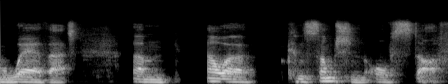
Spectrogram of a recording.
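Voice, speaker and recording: Speaking with a British accent, a man sounds somewhat breathy. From UK. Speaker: tech startup founder and CEO. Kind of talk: podcast interview. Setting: studio.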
